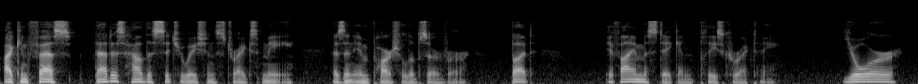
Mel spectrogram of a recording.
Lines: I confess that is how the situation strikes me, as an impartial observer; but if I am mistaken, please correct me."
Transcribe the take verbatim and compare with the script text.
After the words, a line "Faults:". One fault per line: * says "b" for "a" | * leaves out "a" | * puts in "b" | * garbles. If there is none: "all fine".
I confess that is how the situation strikes me, as an impartial observer; but if I am mistaken, please correct me." "Your
Faults:
* puts in "Your"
